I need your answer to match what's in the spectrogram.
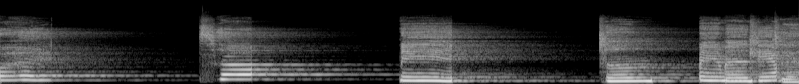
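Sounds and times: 
vocal loop in C minor: 0:00.0 - 0:00.7, 0:04.0 - 0:04.8, 0:06.0 - 0:07.9.

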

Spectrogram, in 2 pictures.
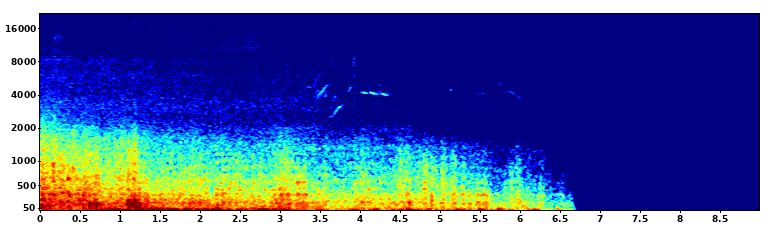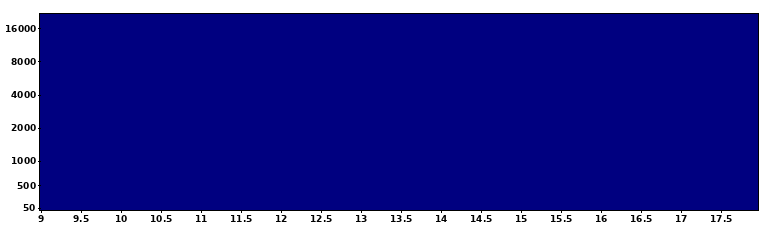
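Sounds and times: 
nature ambience: 0:00.2 - 0:06.3.

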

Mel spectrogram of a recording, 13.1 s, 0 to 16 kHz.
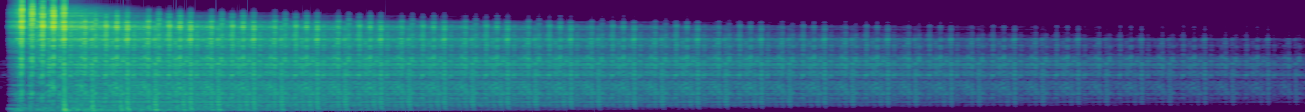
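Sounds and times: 
ethnic psytrance music at 142 BPM: 0:00.1 - 0:04.6.

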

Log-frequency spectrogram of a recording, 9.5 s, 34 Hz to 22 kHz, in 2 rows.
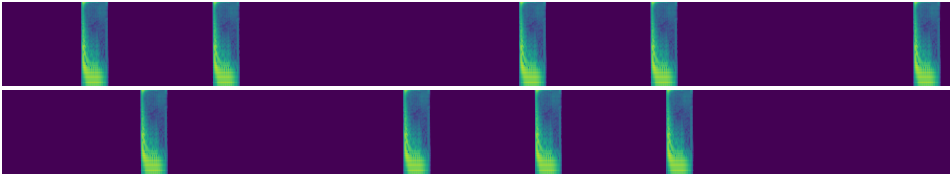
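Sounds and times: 
kick drum loop: 0:00.4 - 0:01.2, 0:02.6 - 0:03.4, 0:06.8 - 0:08.2.

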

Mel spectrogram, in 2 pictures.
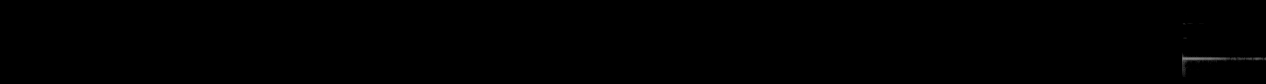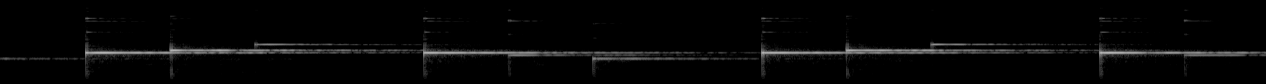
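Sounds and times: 
glockenspiel in D sharp minor: 0:11.8 - 0:25.3.

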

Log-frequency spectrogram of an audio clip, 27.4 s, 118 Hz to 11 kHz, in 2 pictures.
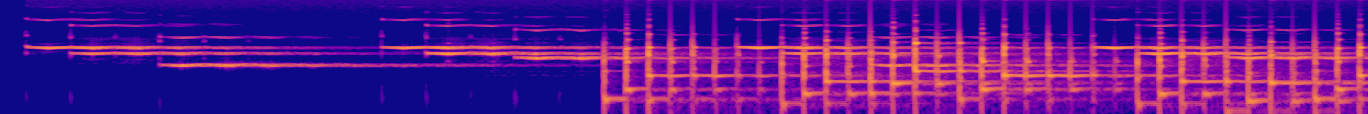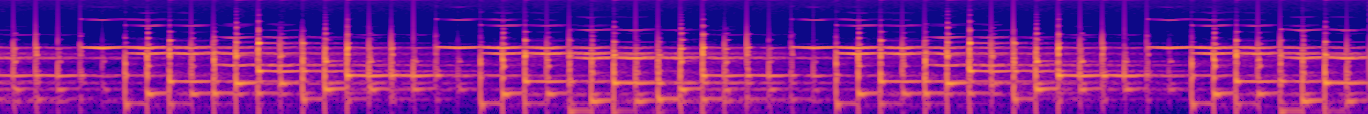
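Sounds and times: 
135 BPM C# minor synth: 0:06.0 - 0:27.3.

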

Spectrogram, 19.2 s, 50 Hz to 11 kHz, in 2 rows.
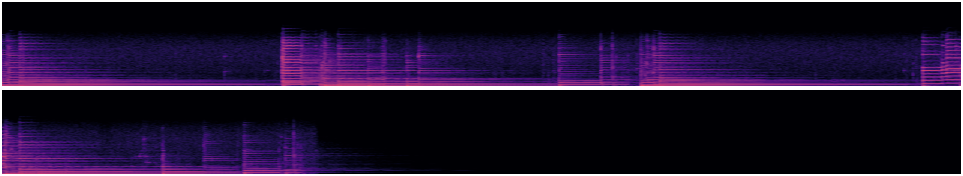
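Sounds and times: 
wet acoustic guitar in D sharp minor: 0:00.0 - 0:13.8.

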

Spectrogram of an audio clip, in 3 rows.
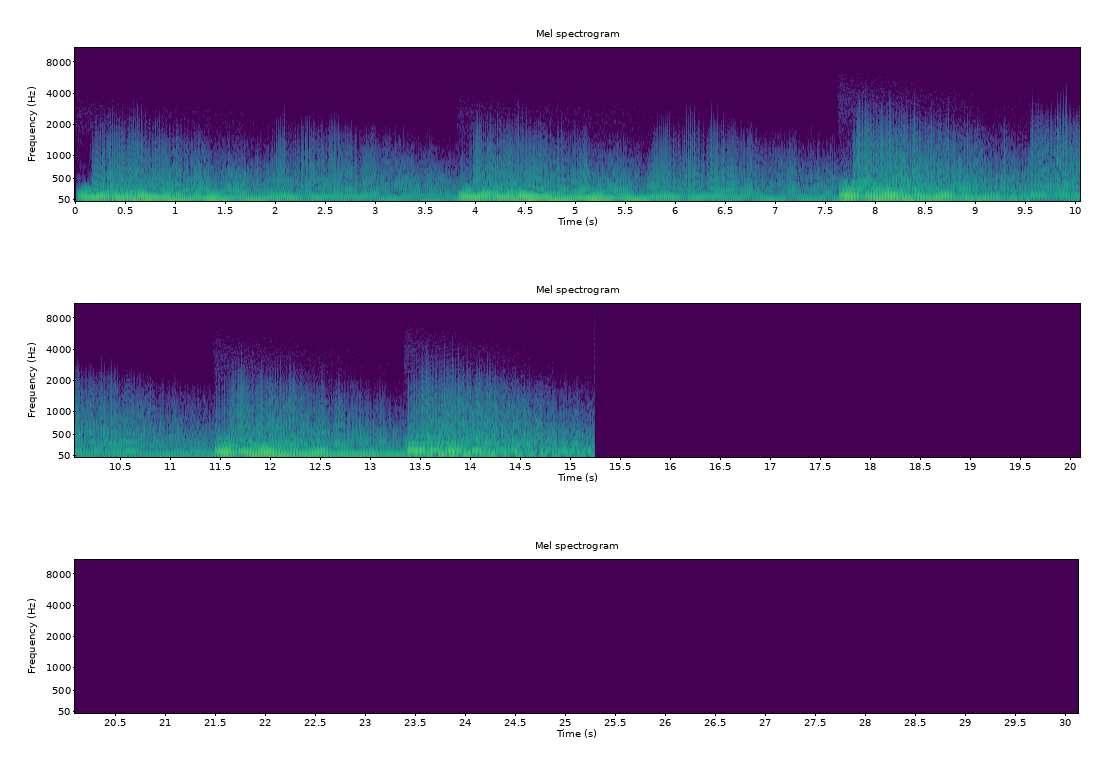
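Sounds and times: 
G minor bass melody loop: 0:00.0 - 0:15.2.

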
